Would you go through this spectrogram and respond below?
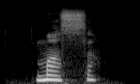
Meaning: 1. mass 2. mass, paste 3. mass, bulk 4. ground (electrical)
- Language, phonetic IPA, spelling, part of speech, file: Russian, [ˈmas(ː)ə], масса, noun, Ru-масса.ogg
